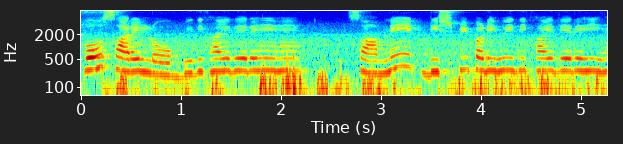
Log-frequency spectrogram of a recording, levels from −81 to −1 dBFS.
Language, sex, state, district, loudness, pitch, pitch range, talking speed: Hindi, female, Punjab, Pathankot, -19 LUFS, 260 Hz, 245-265 Hz, 205 wpm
